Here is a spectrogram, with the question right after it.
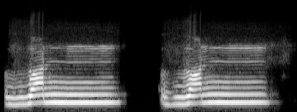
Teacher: अगर मैं जोन्ना पे स्टॉप करूंगी, तो मैं कैसे स्टॉप करूंगी, वन, वन, ये आपको नब्र नहीं हो रहा है, नूने मुशद्दद है, स्टॉप कर रहे हैं साकिन करके, तो उसको गुन्ना करके ही स्टॉप करेंगे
